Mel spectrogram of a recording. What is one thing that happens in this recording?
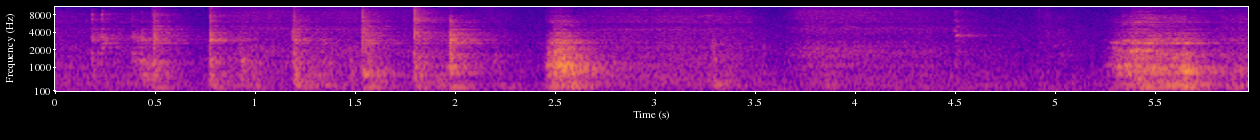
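Metal clicks and rattles as a small vise is adjusted by hand.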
